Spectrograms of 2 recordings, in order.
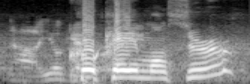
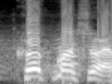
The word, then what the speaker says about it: croque monsieur: do you get and i'm gonna totally blow the pronunciation of croquet monsieur a grilled steak sandwich or a how is it croque monsieur leave it to the guy from the uk to correct my french and tuna nicoise salad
